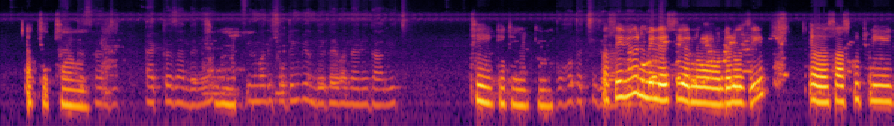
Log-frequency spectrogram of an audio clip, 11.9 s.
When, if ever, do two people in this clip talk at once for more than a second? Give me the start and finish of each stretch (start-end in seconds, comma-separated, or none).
7.4-8.8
